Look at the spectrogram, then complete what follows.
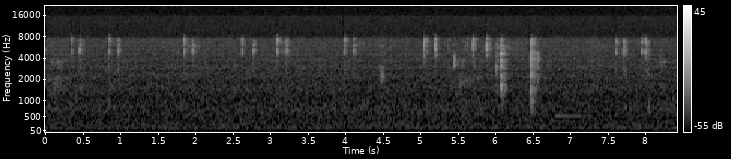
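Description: Faint computer mouse clicks, a dozen or so scattered through, many in quick pairs, with near silence between.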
